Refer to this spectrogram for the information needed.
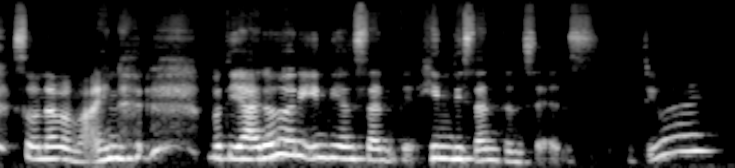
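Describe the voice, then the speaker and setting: A woman with a high pitch talks at a moderate pace, her intonation lively. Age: 20s. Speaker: online English tutor. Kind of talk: casual conversation lesson.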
